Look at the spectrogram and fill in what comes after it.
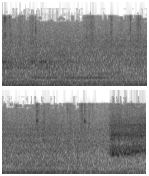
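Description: Suzuki car engine heard from inside the cabin, running at steady revs on the move, with road and tyre noise; the engine note fades about four seconds in and a short higher hiss follows near the end.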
